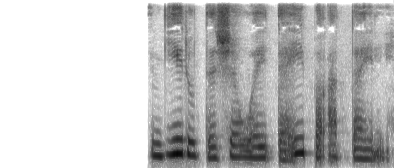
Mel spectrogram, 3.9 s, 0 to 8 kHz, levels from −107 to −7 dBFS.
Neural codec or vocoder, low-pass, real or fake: codec, 24 kHz, 0.9 kbps, WavTokenizer, medium speech release version 1; 7.2 kHz; fake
